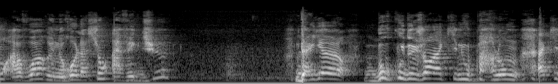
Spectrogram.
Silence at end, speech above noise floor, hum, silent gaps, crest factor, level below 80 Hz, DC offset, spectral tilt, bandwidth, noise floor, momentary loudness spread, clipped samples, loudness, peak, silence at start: 0 s; 28 dB; none; none; 18 dB; -56 dBFS; 5%; -3 dB/octave; 16 kHz; -45 dBFS; 9 LU; under 0.1%; -17 LUFS; 0 dBFS; 0 s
